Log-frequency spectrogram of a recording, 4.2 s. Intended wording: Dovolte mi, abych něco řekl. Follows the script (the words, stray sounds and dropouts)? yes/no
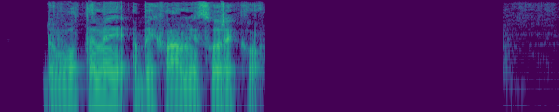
no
